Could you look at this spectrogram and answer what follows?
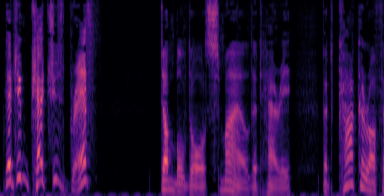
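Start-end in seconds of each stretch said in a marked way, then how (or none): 0.1-1.3 high, loud jovial official; Ludo Bagman. A narrator's reading. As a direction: soothe a fussy colleague cheerily. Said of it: "said Ludo Bagman".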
